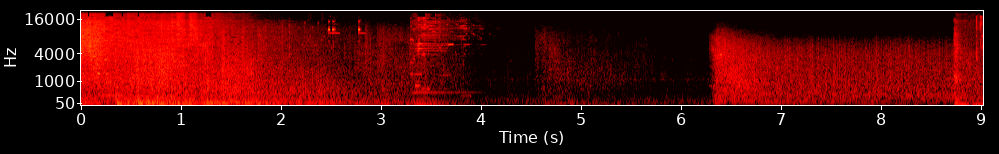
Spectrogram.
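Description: Mech weapons fire in a BattleTech-style game: a heavy, roaring salvo fades into quieter hum, then a second loud burst erupts and sustains, with a sharp crack at the end.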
